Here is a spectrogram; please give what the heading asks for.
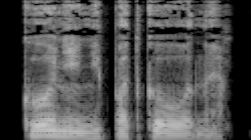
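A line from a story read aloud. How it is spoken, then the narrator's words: Sighing sergeant. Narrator (Russian): вздохнул фельдфебель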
